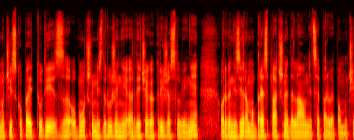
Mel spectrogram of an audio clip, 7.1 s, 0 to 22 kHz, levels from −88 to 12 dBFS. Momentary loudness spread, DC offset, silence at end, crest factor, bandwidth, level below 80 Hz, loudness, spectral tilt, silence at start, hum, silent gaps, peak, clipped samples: 5 LU; under 0.1%; 0 s; 20 dB; 17 kHz; -38 dBFS; -23 LUFS; -5 dB/octave; 0 s; none; none; -2 dBFS; under 0.1%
